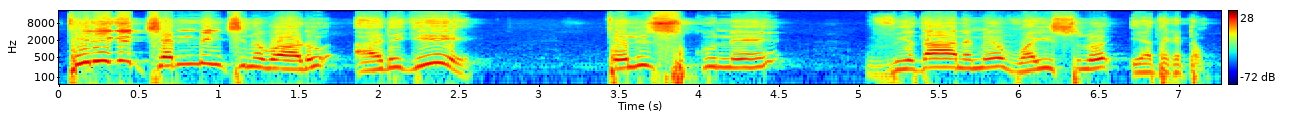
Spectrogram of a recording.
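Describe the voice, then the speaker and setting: A pastor preaches in a church prayer hall, his voice sitting high for a man. He talks to the congregation conversationally, firing rhetorical questions and slipping into little acted scenes. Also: very animated, slow pace, pauses often, a little mellow. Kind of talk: sermon.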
